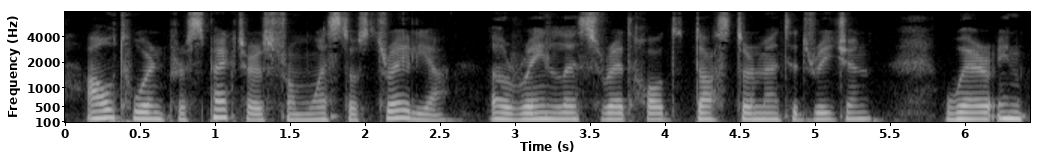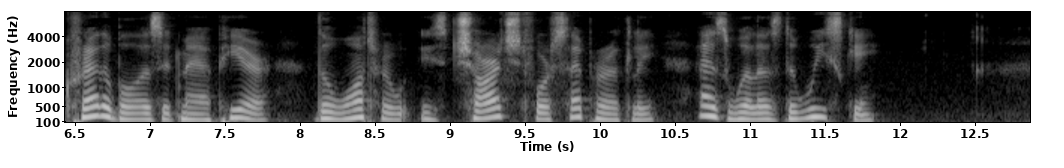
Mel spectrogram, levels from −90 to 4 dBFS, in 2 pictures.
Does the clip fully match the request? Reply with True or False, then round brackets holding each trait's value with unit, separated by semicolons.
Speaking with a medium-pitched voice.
True (170 Hz)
